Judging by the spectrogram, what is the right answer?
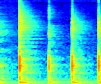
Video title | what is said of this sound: Wood Selection for a Guitar. With Guitar Maker Pablo Requena. | यह कितना घना है, मैं इसे कील से थपथपाता हूं और आपको उस तरह की आवाज आती है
